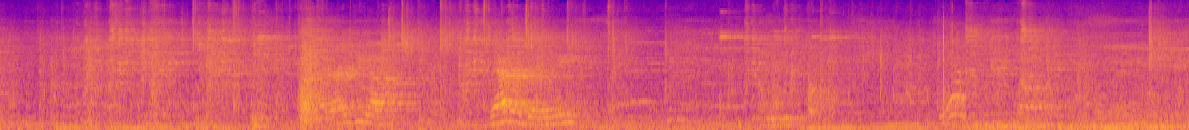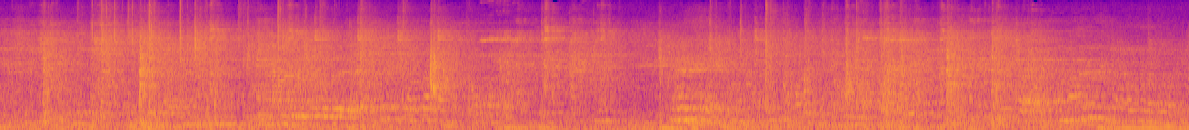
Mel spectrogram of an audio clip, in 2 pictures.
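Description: Jump ropes slapping and bare feet landing in a rhythmic patter of short clicks, with indistinct voices and music in the background.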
